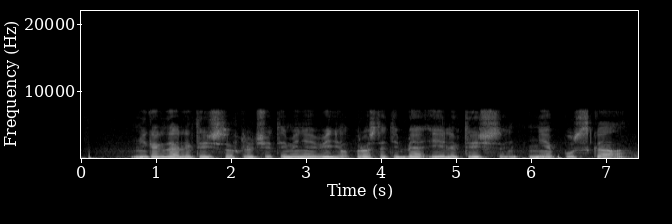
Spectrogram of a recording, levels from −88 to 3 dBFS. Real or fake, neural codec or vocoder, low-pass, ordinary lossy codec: real; none; 7.2 kHz; none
